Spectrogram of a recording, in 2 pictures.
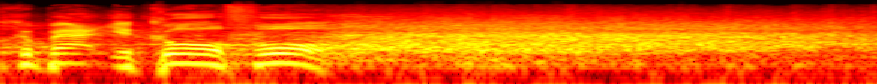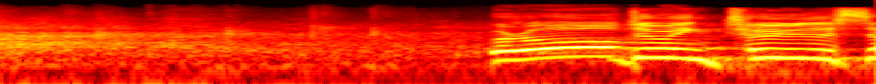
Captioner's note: audience laughs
